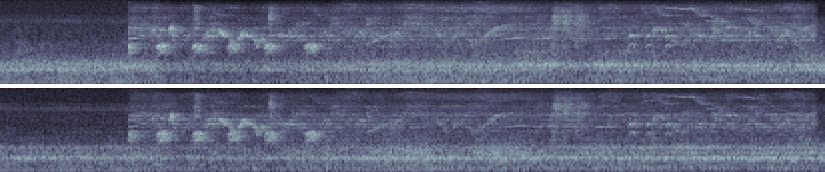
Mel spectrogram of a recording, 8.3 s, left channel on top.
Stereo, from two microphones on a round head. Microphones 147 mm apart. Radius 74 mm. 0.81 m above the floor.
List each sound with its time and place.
1.3 s a bird: 55° left (ahead or behind), 1.9 m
